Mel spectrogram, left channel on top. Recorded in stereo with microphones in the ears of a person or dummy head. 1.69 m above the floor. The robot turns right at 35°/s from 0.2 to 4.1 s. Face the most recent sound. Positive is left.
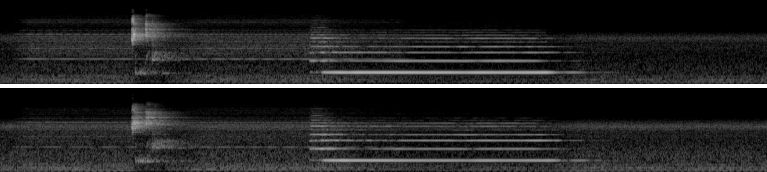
turn(degrees=25)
